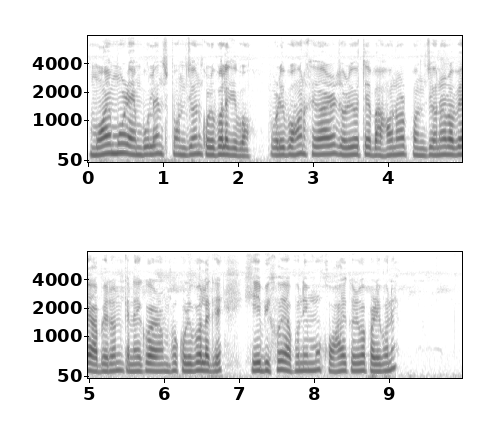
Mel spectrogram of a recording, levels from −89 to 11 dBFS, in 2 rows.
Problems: constant background noise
